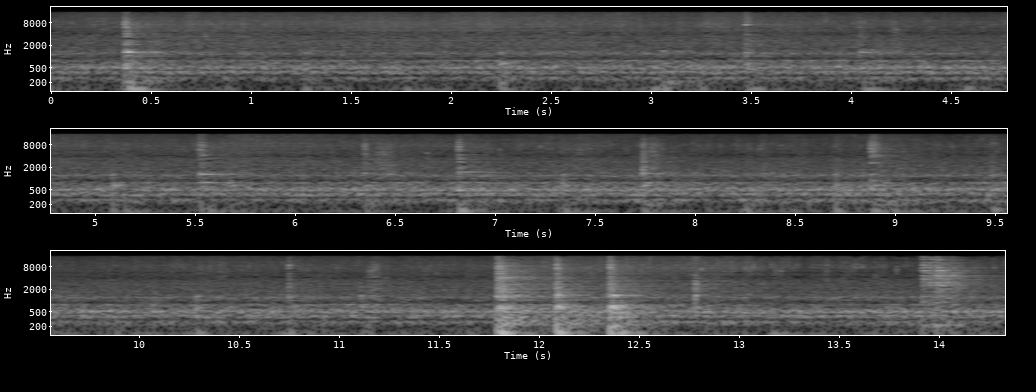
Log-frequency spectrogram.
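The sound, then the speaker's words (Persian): Onions with turmeric are sautéed in a pan: a steady sizzle with intermittent scraping and stirring clicks, and a few sharper clatters near the end, with no talk. “باز تفت میدم.”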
